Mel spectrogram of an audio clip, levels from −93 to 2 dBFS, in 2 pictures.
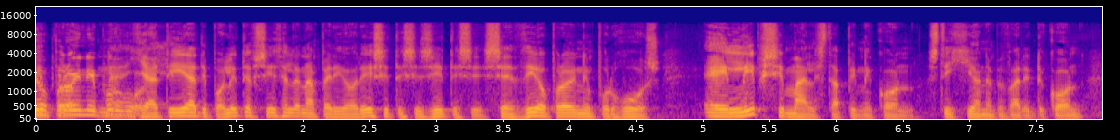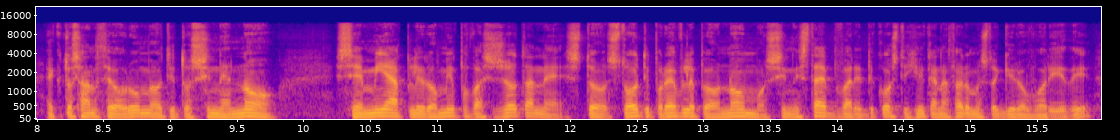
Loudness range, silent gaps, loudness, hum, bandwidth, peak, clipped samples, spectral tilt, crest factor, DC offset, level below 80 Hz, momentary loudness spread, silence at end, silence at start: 3 LU; none; -20 LUFS; none; 12.5 kHz; -2 dBFS; under 0.1%; -5 dB/octave; 18 dB; under 0.1%; -44 dBFS; 8 LU; 0.05 s; 0 s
